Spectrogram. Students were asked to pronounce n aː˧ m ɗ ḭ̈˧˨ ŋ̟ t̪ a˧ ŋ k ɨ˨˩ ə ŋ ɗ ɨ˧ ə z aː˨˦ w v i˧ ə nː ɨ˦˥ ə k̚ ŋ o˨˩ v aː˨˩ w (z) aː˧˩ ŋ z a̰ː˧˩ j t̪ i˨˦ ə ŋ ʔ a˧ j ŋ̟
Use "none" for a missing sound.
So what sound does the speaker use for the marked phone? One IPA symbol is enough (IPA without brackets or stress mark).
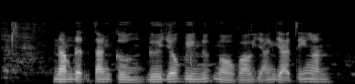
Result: z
